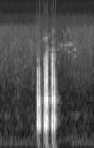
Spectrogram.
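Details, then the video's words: A gladiator frog from Panama calls, giving three quick, hollow, knocking notes in a tight burst. "This is the call of my favorite species from Panama, the gladiator frog."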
